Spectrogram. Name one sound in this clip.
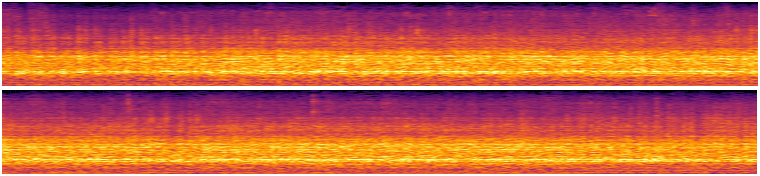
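A drill bit grinds and scrapes into spinning metal.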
